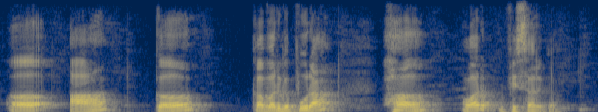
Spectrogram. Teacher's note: अकुह विसर्जनीयानां कंठः। अ यानी अ आ, कु यानी कवर्ग, अ आ कवर्ग, ह और विसर्ग, इन सब का उच्चारण स्थान जो है वो कंठ से होता है। और अगर कोई कहे कि कंठ्य वर्ण कौन से हैं, कंठ्य वर्ण, तो कंठ्य वर्ण वो वर्ण होते हैं जो कंठ से बोले जाते हैं।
